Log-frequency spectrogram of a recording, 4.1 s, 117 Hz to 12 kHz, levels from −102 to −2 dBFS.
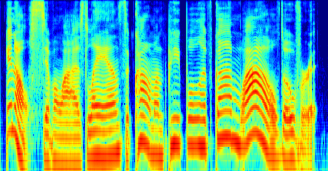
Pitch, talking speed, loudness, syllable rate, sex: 210 Hz, 175 wpm, -17 LUFS, 4.7 syllables/s, female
